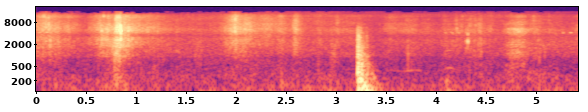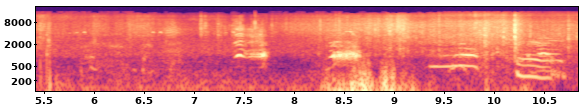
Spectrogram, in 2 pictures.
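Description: Footsteps and rustling in dry grass and brush, with a sharp knock about three seconds in and a few brief voice sounds near the end.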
